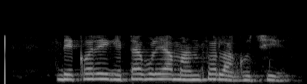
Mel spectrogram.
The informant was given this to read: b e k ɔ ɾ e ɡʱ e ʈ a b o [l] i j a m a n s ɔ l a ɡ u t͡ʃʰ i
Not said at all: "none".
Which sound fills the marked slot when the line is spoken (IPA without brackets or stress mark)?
ɭ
